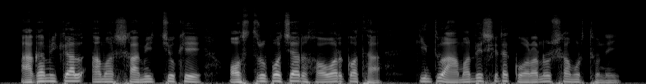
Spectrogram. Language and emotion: Bengali, sad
